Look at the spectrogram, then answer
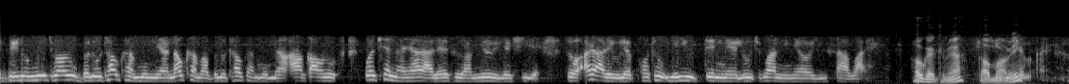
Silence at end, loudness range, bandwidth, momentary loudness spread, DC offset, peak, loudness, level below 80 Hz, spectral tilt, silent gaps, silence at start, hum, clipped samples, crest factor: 0.05 s; 3 LU; 4.6 kHz; 7 LU; under 0.1%; -4 dBFS; -21 LUFS; -68 dBFS; -7.5 dB/octave; none; 0 s; none; under 0.1%; 16 dB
